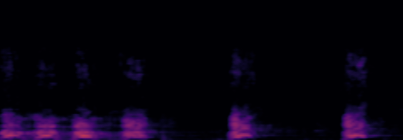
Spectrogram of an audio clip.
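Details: Doberman barking at a pair of swans: four quick rhythmic barks in a run, then two more single barks after short pauses, each bark full and rough-edged.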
